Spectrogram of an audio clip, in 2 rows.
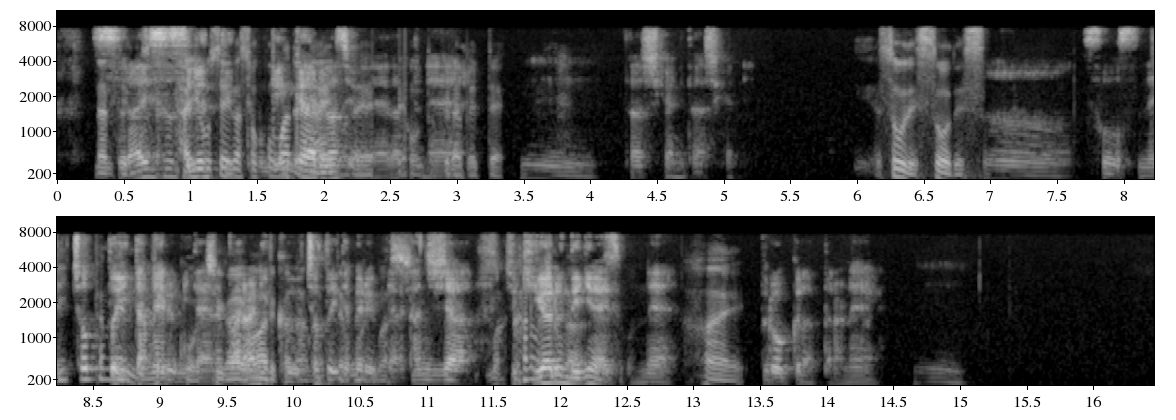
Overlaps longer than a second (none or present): present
